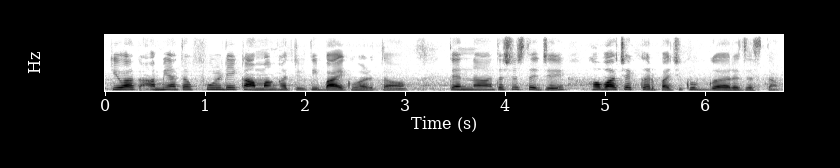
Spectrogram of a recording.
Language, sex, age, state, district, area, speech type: Goan Konkani, female, 18-30, Goa, Ponda, urban, spontaneous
